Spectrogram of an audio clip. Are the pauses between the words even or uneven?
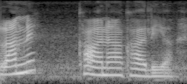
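uneven. The gaps between the words are uneven. The speaker calls it wrong. "ये चीज़ गलत हो जाएगी"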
